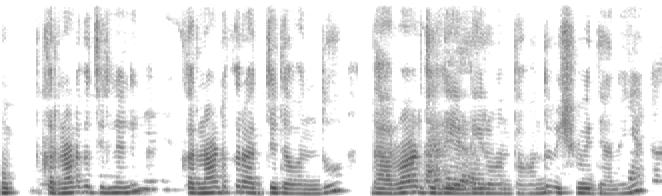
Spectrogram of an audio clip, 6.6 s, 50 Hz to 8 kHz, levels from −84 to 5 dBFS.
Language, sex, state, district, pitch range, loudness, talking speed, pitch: Kannada, female, Karnataka, Dharwad, 185-220 Hz, -31 LUFS, 90 wpm, 200 Hz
